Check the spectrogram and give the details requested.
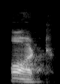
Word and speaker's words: what: তো টাইম দেখার সময় মুখ থেকে এটা বার করবেন, অট। উচ্চারণ খেয়াল করুন, এখানে আমরা যে উচ্চারণ করে থাকি হট, ওইটা ওরকম না, এটা হচ্ছে অট, এরকম উচ্চারণ হবে।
